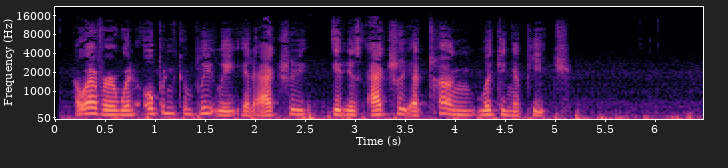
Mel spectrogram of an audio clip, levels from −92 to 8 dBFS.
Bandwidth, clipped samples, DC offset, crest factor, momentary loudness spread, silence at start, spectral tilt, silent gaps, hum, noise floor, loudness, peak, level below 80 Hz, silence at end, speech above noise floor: 14.5 kHz; under 0.1%; under 0.1%; 20 dB; 19 LU; 0.1 s; -7 dB/octave; none; none; -40 dBFS; -21 LUFS; -2 dBFS; -36 dBFS; 0.1 s; 19 dB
